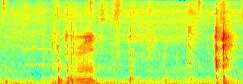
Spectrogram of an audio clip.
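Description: A man's brief wordless vocal sound, wavering in pitch, over a few short knocks and rustles of a cardboard product box being handled and turned upright.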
